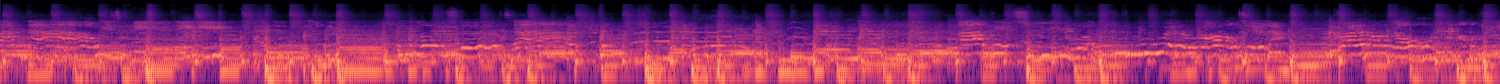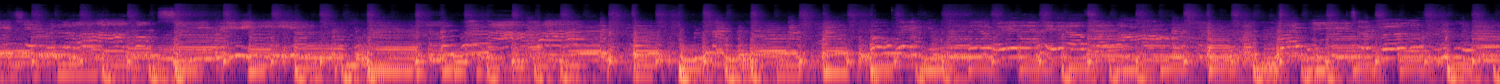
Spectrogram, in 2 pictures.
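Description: A rock band playing live, with a woman singing into a microphone over electric guitar, bass guitar and drums keeping a steady beat.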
